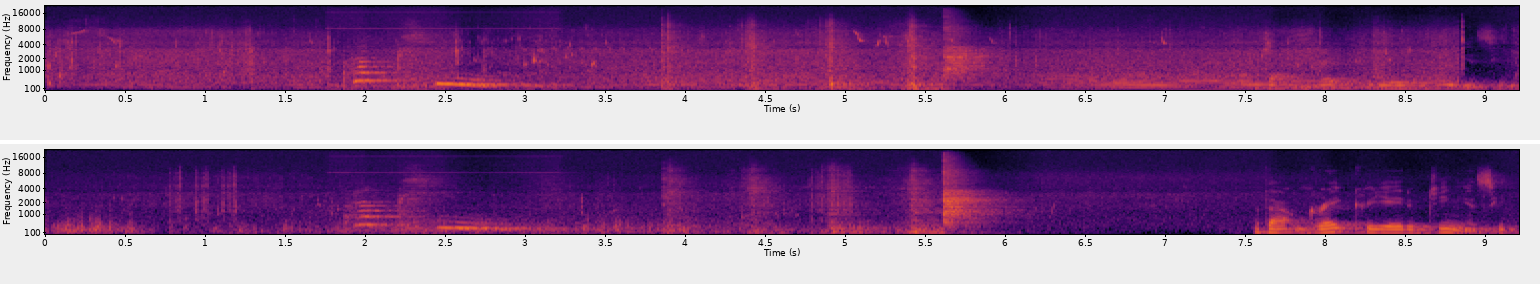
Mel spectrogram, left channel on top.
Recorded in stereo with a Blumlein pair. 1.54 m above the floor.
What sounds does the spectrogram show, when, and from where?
1.8 s a child speaking: 60° left, 1.7 m
3.8 s scissors: 35° left, 2 m
5.6 s a clap: 60° right, 2.5 m
7.5 s a man speaking: 60° right, 0.7 m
